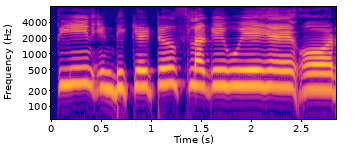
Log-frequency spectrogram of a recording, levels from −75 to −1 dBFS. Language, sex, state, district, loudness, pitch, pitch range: Hindi, female, Haryana, Charkhi Dadri, -16 LUFS, 245 Hz, 230-255 Hz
